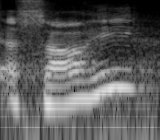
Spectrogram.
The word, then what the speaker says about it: Asahi: Is that how you pronounce it? I always called it Asahi. Is it Asahi? – Yes.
